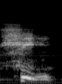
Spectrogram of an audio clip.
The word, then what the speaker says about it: Xi: Wait, why is that Zhu if the leader of China's name is pronounced Xi and spelled XI.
